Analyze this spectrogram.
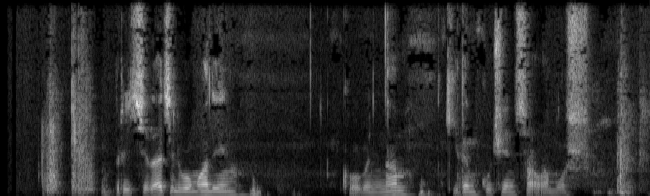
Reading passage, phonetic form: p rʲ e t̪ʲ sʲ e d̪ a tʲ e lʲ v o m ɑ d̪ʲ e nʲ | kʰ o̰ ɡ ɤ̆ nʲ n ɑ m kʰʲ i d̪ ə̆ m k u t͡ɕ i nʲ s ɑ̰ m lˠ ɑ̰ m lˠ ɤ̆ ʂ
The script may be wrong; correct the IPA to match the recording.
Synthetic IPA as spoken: p rʲ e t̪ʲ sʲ e d̪ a tʲ e lʲ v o m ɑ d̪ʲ e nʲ | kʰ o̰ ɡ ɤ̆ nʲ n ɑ m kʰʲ i d̪ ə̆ m k u t͡ɕ e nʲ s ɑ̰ lˠ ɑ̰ m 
